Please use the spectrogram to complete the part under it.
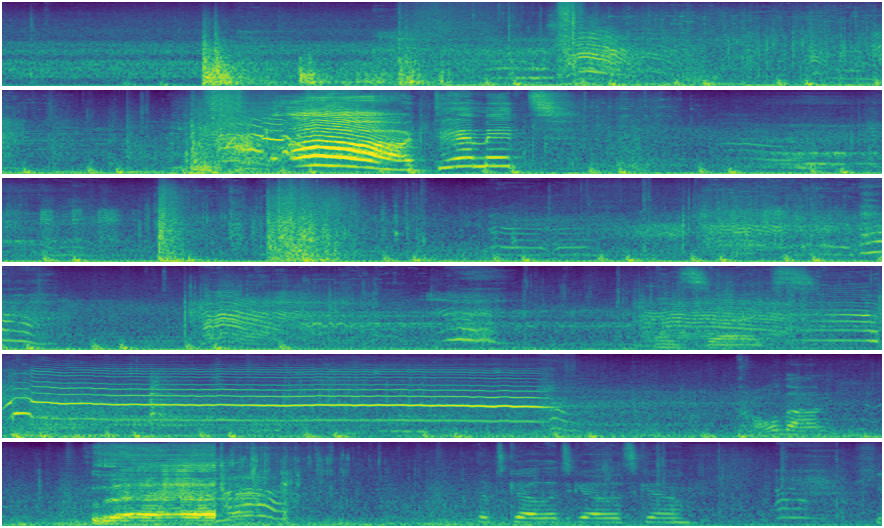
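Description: A young man talks and shouts with excitement into a close microphone.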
